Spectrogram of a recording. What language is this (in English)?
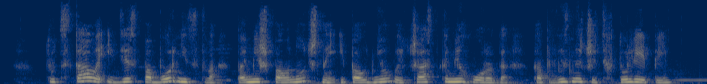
Belarusian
